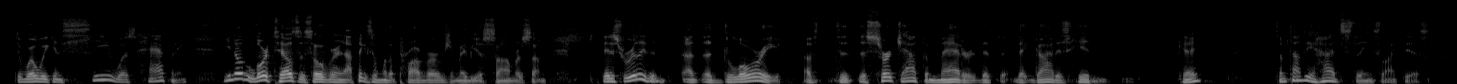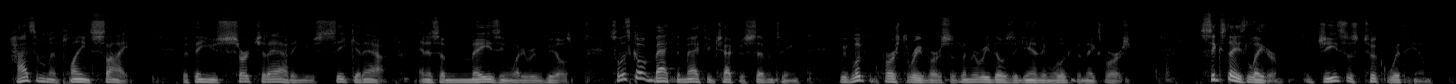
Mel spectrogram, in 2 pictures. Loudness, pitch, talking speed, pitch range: -39 LUFS, 110 Hz, 230 wpm, 95-130 Hz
